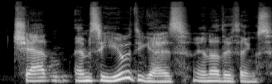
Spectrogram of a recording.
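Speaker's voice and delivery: ordinary delivery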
